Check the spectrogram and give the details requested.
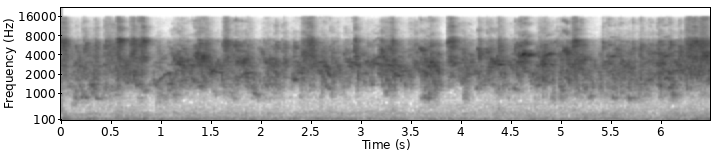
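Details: Parakeet chirping from budgerigars: fast, scratchy twittering and short squawky notes run together continuously, rising and falling in intensity throughout.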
